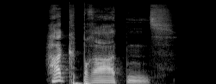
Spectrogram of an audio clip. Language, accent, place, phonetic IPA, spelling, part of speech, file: German, Germany, Berlin, [ˈhakˌbʁaːtn̩s], Hackbratens, noun, De-Hackbratens.ogg
- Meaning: genitive singular of Hackbraten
